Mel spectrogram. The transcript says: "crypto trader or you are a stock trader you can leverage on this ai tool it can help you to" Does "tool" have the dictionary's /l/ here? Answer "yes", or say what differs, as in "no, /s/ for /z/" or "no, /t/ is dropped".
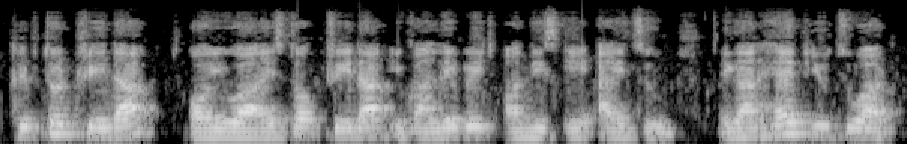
no, /n/ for /l/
